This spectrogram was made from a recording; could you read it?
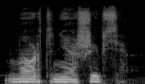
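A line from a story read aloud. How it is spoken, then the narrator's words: Quiet. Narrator (Russian): негромко сообщил Каттерсон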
